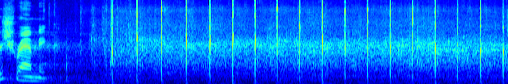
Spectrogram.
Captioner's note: audience applauding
